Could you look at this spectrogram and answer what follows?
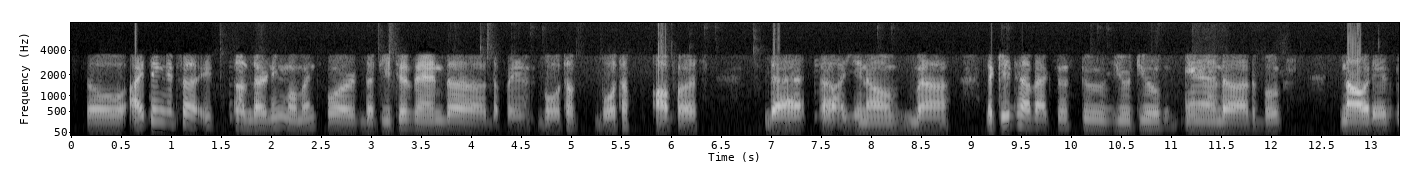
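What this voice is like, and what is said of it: Non-native immigrant English accent. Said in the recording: “I'm sorry for my accent. I'm an immigrant.”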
